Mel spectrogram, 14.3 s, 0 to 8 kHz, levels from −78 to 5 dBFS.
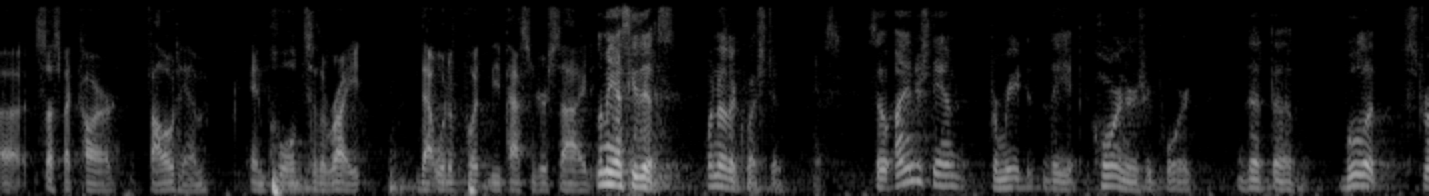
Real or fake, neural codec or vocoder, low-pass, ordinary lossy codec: fake; vocoder, 44.1 kHz, 128 mel bands every 512 samples, BigVGAN v2; 7.2 kHz; Opus, 32 kbps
